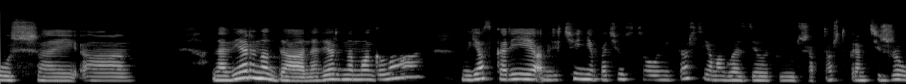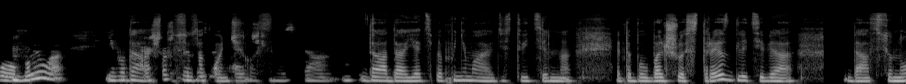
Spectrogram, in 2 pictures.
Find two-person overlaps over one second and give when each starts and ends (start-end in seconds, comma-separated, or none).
10.2-11.8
